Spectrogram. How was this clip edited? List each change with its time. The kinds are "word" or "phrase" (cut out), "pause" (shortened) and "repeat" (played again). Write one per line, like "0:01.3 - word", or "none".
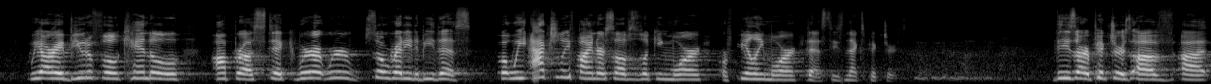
0:08.0 - word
